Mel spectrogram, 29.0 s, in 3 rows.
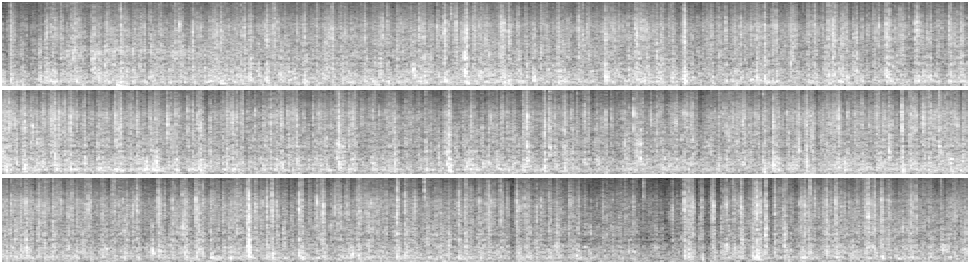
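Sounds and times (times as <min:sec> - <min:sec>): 
soft rain on window glass: 0:00.0 - 0:28.9.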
